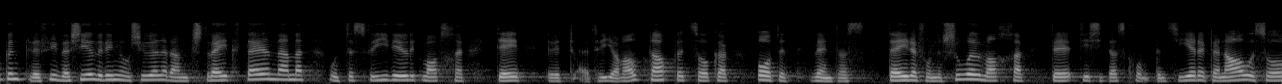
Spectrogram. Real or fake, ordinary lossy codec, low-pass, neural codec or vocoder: fake; Opus, 32 kbps; 7.2 kHz; codec, 16 kHz, 0.5 kbps, FunCodec, trained on Chinese and English, 25 frames a second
